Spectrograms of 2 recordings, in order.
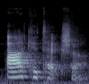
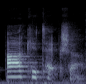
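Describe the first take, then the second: Both takes have the same delivery.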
